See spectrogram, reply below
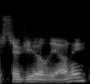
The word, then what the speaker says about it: Sergio Leone: It was directed by Sergio Leone, that's saying the name right.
